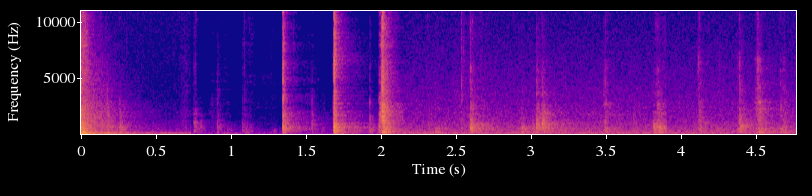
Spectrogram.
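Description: Steel breaker-panel cover knocking into place against the box with one sharp clank, followed by a few lighter metal clicks and then faint irregular ticks as its screws are driven back in with a screwdriver.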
